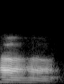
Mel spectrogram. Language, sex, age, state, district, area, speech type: Sindhi, male, 45-60, Uttar Pradesh, Lucknow, rural, conversation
